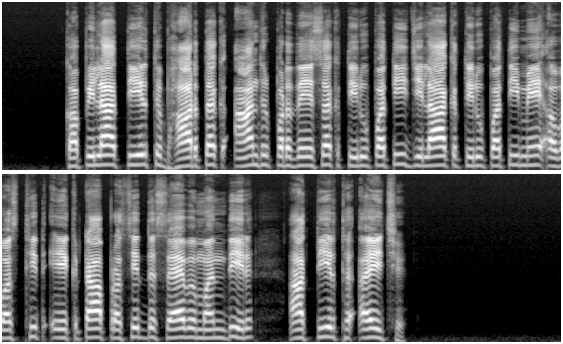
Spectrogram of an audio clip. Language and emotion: Maithili, neutral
